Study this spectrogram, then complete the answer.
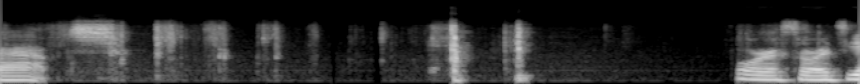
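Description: A playing card slides across a table and is set down.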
